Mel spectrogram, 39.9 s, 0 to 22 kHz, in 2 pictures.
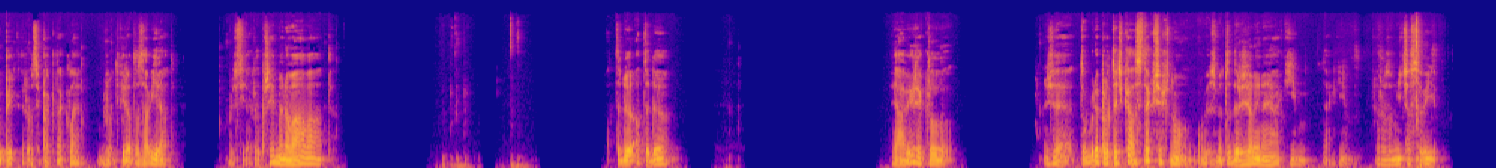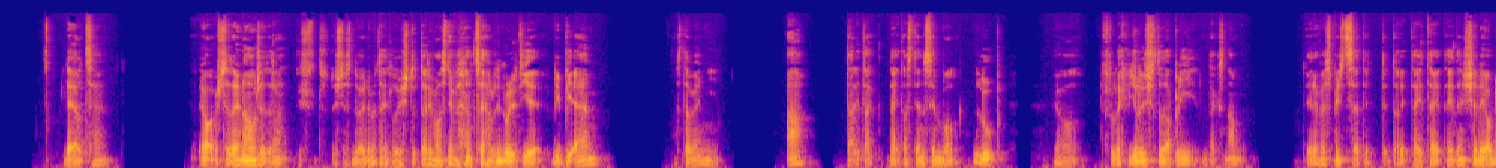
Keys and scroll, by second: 5.6-6.7 typing, 6.8 Return, 18.9 space.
